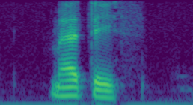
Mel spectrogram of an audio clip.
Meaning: mestizo (a person of mixed ancestry, especially one of Spanish and Indian heritage)
- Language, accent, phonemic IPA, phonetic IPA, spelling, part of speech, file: Armenian, Eastern Armenian, /meˈtis/, [metís], մետիս, noun, Hy-Մետիս.ogg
